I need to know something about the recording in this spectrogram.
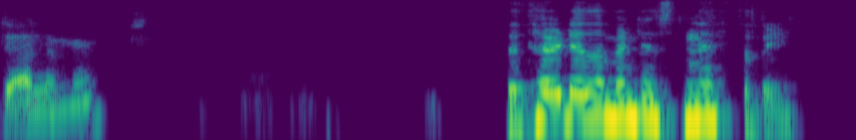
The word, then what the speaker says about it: naphthalene: The third element is naphthalene. Naphthalene. It's pronounced naphthalene.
